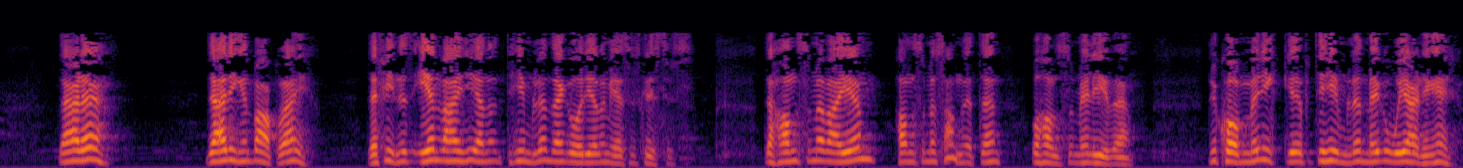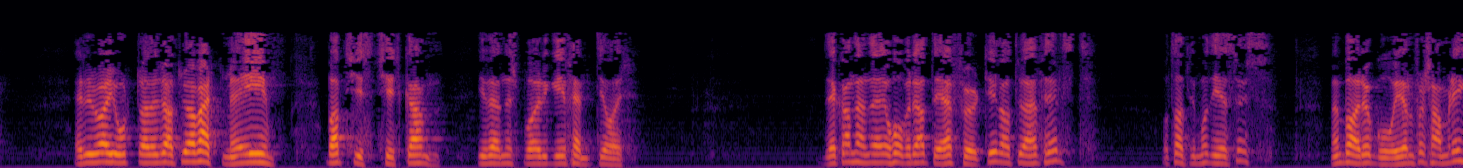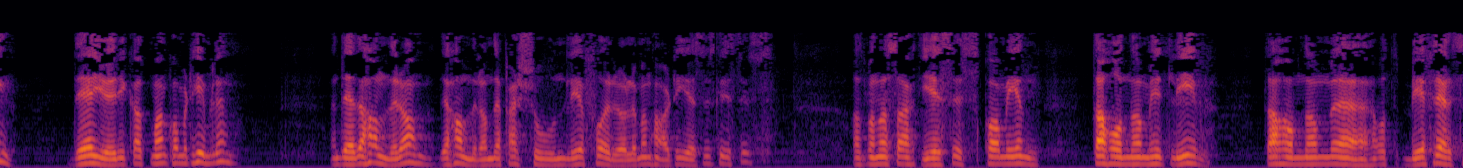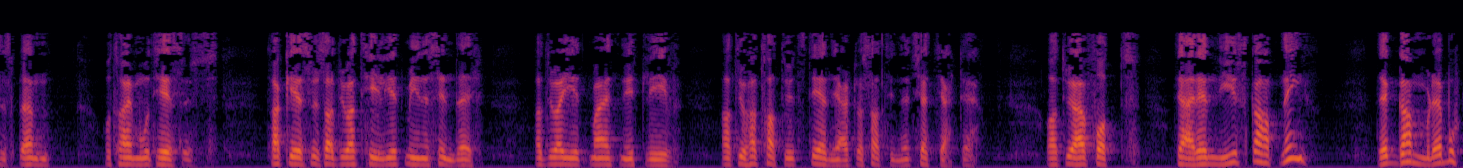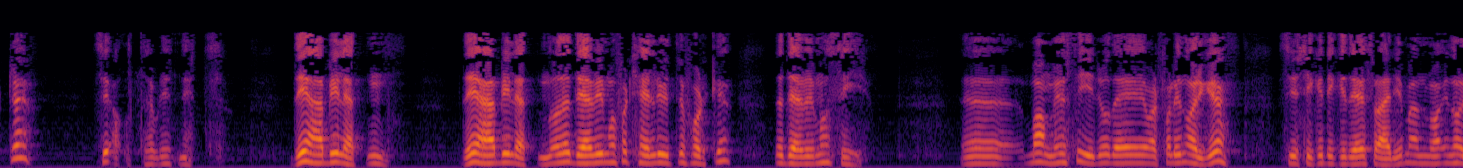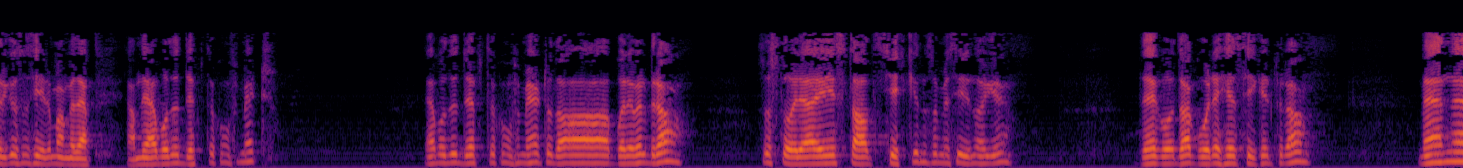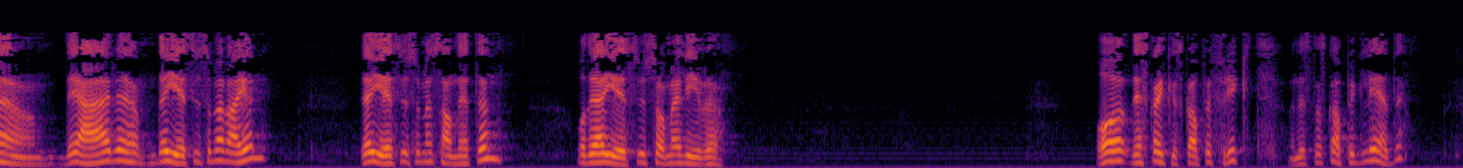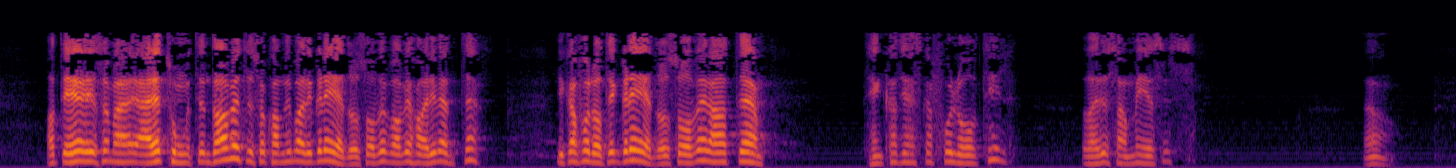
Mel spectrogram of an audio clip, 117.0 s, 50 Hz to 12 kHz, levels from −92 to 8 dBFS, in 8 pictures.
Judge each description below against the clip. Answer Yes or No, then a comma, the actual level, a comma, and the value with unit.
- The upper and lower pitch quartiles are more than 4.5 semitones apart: Yes, average, 5.2 semitones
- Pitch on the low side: No, medium, 150 Hz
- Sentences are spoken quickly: No, average, 175 wpm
